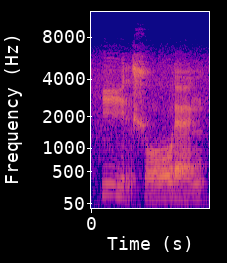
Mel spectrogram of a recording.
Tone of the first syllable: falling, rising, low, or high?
falling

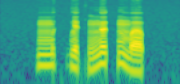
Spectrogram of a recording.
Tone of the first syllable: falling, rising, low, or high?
high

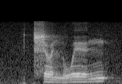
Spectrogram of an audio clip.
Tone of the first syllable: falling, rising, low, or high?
low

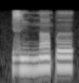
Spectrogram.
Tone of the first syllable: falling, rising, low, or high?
low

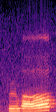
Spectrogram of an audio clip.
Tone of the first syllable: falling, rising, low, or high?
rising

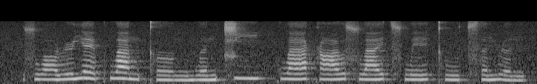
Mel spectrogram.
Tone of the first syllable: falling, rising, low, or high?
low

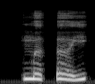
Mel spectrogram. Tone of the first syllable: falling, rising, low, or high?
low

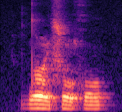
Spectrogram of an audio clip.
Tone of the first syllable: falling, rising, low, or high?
falling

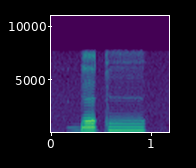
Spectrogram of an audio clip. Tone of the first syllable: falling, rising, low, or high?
high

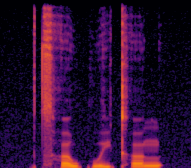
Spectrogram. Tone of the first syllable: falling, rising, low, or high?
high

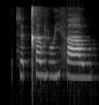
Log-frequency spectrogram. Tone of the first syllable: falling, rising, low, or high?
low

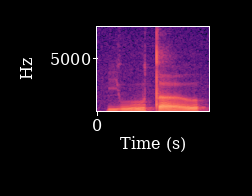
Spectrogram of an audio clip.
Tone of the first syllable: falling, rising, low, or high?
rising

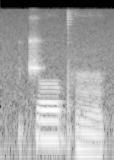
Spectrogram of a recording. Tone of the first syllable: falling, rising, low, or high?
high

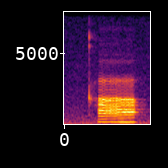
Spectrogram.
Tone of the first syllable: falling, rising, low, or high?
low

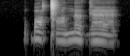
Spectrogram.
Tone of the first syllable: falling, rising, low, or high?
high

